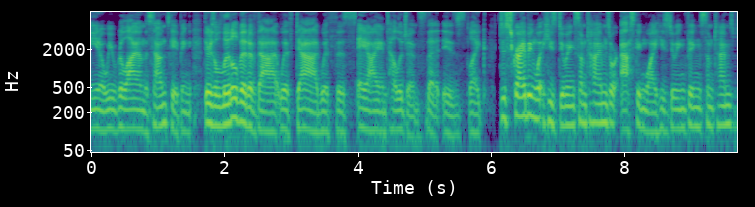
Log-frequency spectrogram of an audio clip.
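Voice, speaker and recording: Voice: mid-range voice, a bit bright. Podcast co-host, casual fan chat, informal wording, emphatic delivery.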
